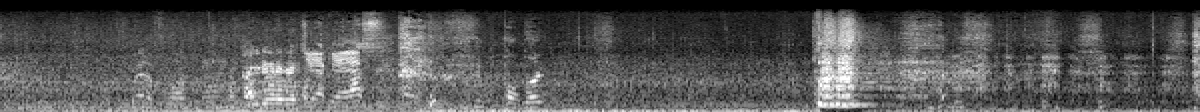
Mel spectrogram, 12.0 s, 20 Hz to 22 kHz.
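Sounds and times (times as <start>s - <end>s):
vehicle rumble: 0.0s - 12.0s
train horn blast: 8.1s - 9.0s.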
